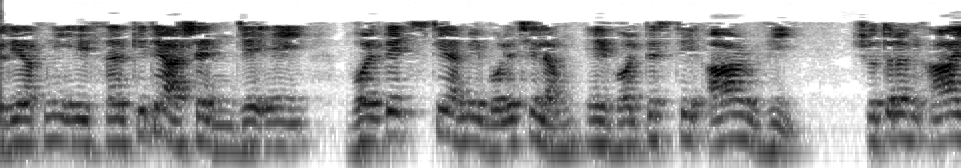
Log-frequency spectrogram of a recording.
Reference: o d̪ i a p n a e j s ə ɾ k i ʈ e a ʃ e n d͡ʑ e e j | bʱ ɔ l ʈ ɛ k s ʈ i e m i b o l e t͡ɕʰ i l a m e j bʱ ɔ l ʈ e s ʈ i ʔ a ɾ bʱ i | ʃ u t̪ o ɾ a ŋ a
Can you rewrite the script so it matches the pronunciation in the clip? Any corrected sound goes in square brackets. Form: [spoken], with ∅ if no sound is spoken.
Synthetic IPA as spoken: o d̪ i a p n [i] e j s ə ɾ k i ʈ e a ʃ e n d͡ʑ e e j | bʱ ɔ l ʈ [e] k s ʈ i [a] m i b o l e t͡ɕʰ i l a m e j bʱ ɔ l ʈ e s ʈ i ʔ a ɾ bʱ i | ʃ u t̪ o ɾ a ŋ a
